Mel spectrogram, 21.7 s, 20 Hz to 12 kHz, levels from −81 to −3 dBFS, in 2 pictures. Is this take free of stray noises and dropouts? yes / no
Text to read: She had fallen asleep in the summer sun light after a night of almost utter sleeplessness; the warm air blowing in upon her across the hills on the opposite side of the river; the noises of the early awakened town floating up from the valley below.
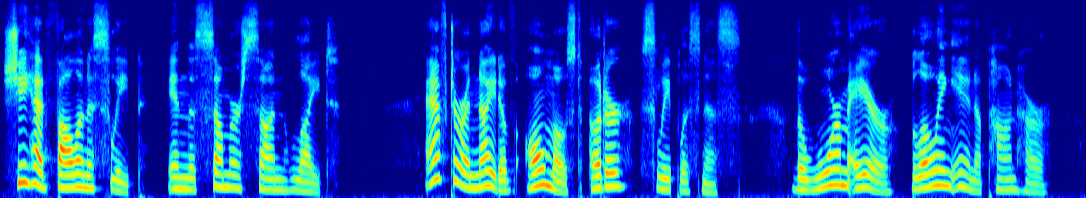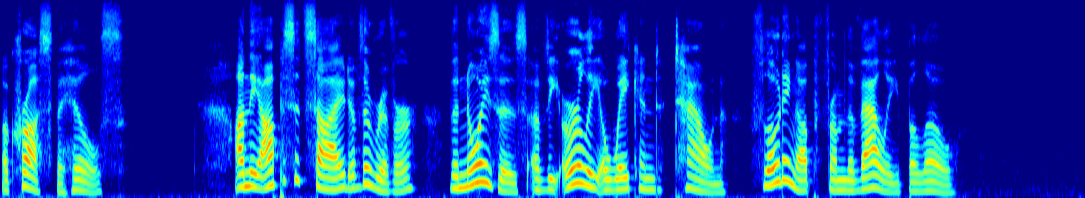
yes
